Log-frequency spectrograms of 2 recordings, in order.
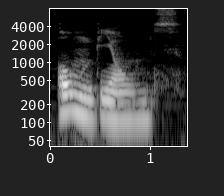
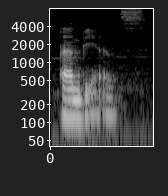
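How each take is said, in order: First: The word is said in a pretentious-sounding way. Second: The word is said in an ordinary-sounding way. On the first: The speaker wants to sound refined. "If you want to sound pretentious" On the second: The speaker wants to sound ordinary. "if you want to sound normal"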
